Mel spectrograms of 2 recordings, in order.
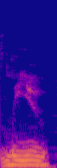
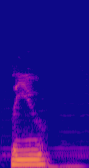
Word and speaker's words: Liu: I think it's Liu, like Leo or something. Liu.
